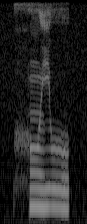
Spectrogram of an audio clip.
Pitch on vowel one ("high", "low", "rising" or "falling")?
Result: low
